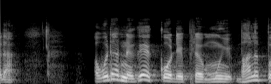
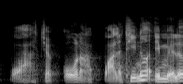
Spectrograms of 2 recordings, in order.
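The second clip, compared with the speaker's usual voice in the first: normal talking voice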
